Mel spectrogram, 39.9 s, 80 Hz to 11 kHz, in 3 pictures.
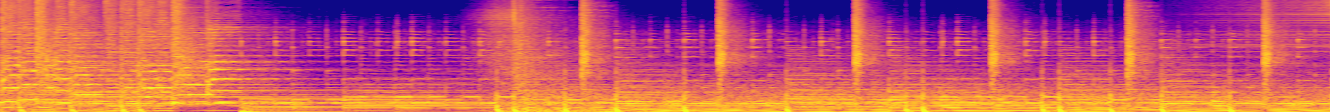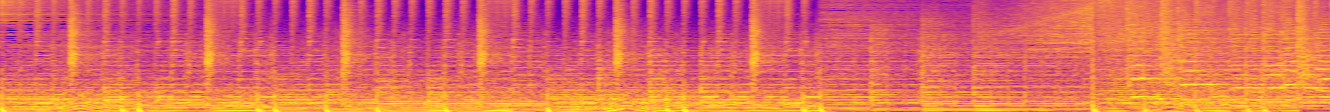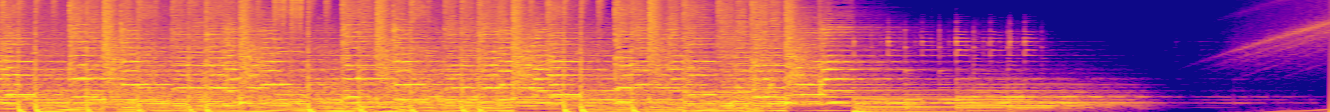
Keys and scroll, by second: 6.9 space, 13.9 shift+Down, 23.1-24.8 typing, 24.9 Return, 35.5 space.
